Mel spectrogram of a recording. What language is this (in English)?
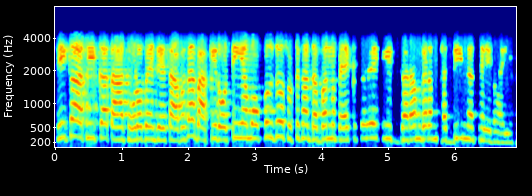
Sindhi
